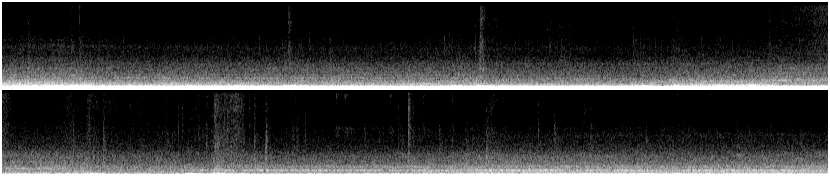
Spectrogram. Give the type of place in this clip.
car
